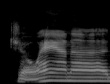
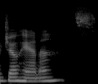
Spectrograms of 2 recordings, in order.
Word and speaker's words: Johannah: lot of johanna's Joe Joanna Joanna Joanna stop calling me that um it's just two separate names Joe and Hannah put them together Johanna very simple um another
